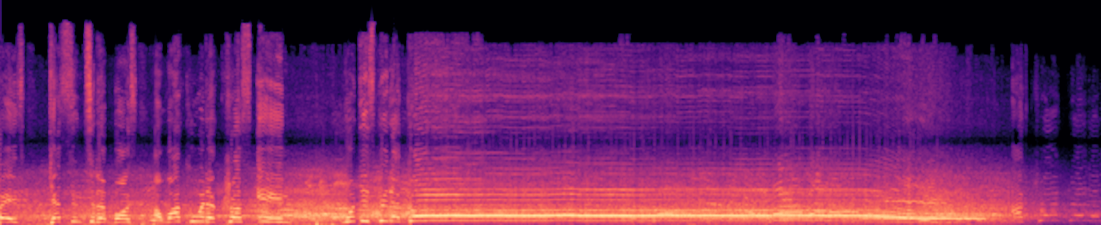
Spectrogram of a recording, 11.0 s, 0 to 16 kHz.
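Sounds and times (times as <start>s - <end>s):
background shouts: 3.4s - 10.9s.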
